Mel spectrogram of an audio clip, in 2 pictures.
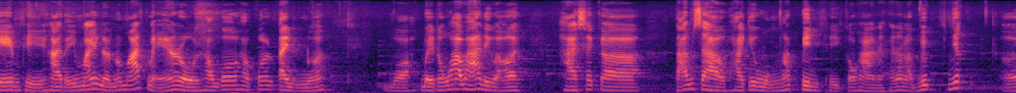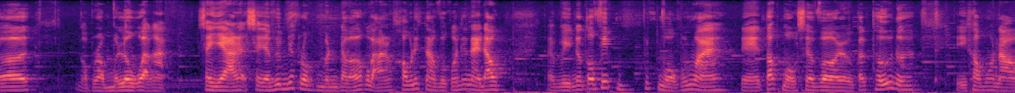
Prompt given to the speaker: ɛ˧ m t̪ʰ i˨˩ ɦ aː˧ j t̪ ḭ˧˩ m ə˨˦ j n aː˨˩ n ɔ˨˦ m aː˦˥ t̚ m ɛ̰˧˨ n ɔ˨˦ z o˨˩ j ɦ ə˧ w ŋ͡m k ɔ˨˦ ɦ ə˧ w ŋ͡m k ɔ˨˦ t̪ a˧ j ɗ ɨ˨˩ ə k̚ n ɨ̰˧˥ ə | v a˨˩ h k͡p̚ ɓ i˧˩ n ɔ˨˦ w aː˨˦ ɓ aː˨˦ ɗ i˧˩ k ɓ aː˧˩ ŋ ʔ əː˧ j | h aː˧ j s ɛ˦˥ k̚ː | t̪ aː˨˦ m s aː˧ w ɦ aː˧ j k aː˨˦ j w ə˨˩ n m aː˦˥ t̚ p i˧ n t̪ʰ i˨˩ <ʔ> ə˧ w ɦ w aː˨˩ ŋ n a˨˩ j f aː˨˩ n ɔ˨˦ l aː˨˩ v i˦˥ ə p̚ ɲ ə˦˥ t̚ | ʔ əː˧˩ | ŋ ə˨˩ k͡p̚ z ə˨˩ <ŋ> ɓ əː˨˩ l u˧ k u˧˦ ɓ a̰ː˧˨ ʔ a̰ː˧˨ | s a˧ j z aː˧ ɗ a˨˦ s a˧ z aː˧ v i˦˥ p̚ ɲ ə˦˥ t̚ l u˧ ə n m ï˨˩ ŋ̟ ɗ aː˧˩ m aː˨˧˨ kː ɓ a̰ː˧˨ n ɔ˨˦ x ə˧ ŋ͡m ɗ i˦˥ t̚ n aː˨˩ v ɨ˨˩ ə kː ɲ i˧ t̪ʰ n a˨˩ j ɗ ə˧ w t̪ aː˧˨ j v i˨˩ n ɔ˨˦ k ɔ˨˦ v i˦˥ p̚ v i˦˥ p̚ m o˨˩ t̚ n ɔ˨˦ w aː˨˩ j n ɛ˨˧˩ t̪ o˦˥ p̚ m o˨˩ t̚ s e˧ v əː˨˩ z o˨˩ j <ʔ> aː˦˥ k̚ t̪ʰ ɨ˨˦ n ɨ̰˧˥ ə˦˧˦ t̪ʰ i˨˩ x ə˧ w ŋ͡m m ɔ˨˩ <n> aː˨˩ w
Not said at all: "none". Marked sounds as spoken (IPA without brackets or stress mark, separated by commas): k, ŋ͡m, k, n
